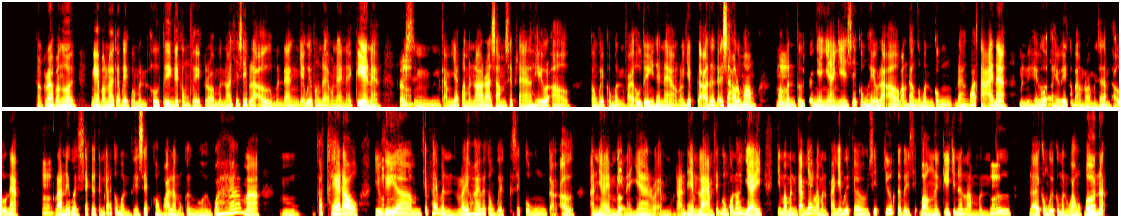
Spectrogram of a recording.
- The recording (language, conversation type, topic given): Vietnamese, advice, Làm thế nào để tôi học cách nói “không” và tránh nhận quá nhiều việc?
- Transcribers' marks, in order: tapping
